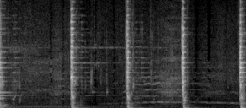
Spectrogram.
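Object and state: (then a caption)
Concrete footing at bottom of post hole. Four sharp taps strike the concrete footing pad at the bottom of post hole number six, which still rings out clearly even though some dirt has fallen on it. Each hit is a brief, solid knock with low thump and bright high edge, separated by quiet pauses with a faint background hum.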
